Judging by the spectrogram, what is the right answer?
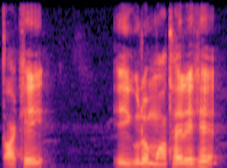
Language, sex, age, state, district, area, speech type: Bengali, male, 30-45, West Bengal, Uttar Dinajpur, urban, spontaneous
